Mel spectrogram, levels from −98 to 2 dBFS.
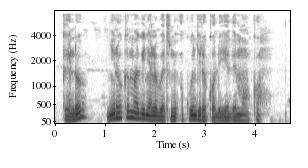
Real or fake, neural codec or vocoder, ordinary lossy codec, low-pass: real; none; none; 7.2 kHz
